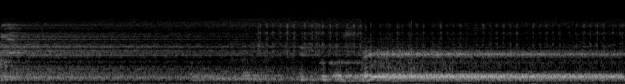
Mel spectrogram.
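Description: Spirit box radio output: hiss with several steady electronic tones. About three and a half seconds in it grows louder and settles on a held low tone with a higher one above it.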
